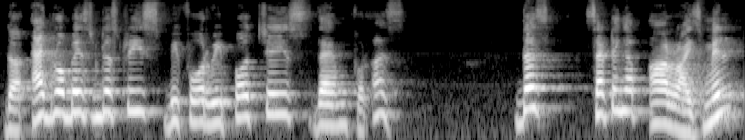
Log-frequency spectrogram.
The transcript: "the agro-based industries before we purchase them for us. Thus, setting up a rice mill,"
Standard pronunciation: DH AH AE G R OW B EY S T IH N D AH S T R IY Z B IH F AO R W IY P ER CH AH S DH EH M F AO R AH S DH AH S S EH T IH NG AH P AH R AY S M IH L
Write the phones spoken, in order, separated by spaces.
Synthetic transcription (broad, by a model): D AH AE G R OW B EY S IH N D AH S T R IY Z B IH F AO R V IY P ER CH AH S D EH M F AO R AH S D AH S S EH T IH NG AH P AH R AY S M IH L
